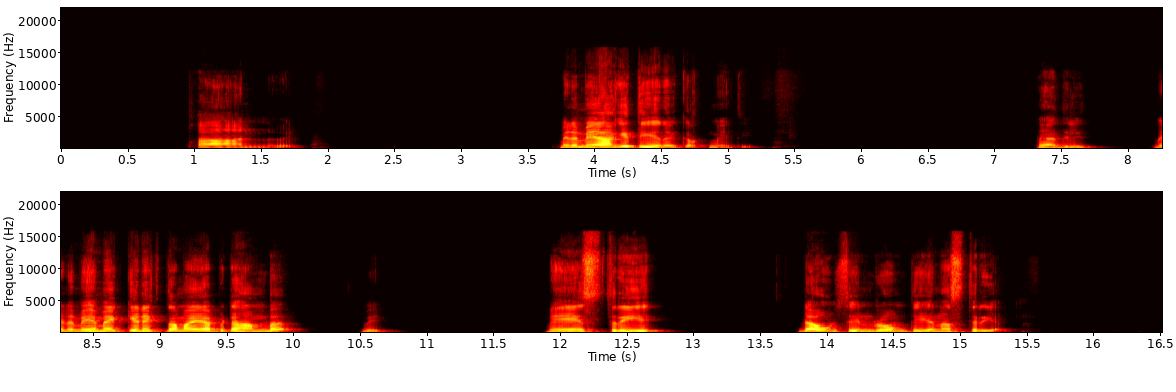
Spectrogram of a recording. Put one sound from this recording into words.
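A man lectures calmly through a microphone, in short phrases with pauses.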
